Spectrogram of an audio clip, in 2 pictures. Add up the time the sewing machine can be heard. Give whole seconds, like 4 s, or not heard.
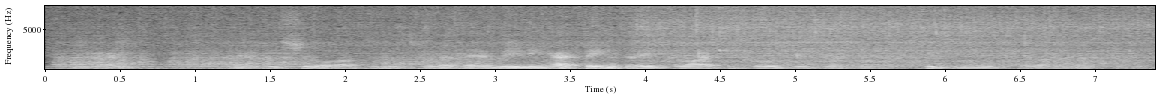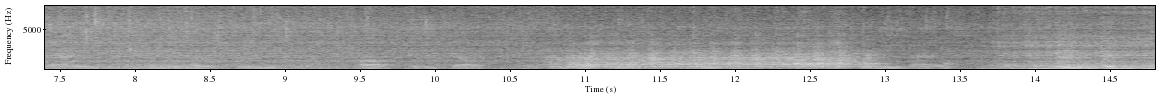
9 s.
